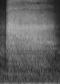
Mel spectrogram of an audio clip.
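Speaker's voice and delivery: loud hissed shush; man hushing Milo in alarm; sharp shush. A narrator's reading. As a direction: hush him urgently. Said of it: "he cautioned".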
